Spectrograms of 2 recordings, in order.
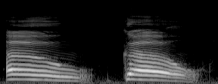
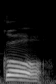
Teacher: I always love imagining adding a little W at the end for the O as in go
